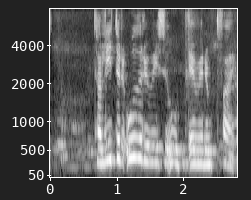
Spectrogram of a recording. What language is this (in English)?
Icelandic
